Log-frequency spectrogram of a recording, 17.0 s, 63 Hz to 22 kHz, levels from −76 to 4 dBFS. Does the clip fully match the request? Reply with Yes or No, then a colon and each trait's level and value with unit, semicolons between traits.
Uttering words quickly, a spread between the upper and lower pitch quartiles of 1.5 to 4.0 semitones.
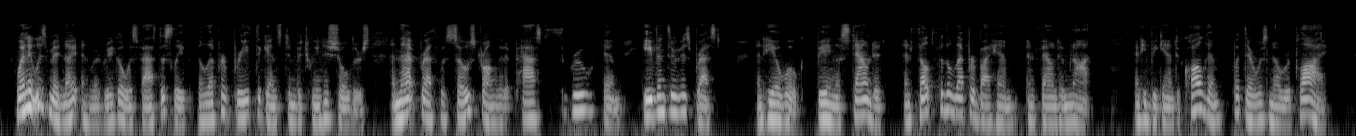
No: fast, 210 wpm; average, 5.2 semitones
